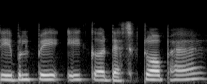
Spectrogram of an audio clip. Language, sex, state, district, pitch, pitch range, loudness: Hindi, female, Delhi, New Delhi, 215 Hz, 210-220 Hz, -17 LUFS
